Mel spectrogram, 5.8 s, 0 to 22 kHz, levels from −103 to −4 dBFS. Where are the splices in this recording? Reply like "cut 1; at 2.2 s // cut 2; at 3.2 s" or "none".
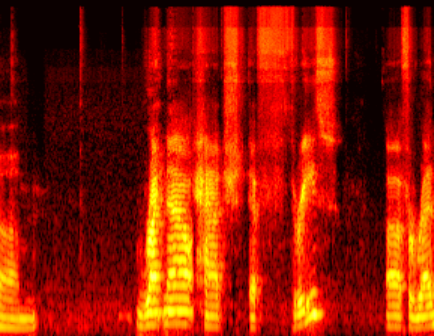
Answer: cut 1; at 2.6 s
